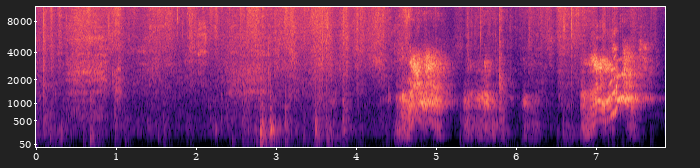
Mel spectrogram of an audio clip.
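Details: Weimaraner puppies held on a lap, mouthing everything with sharp little teeth; two short, high, harmonic yelping whines burst out near the middle and end, amid a person talking and soft indoor rustling.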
